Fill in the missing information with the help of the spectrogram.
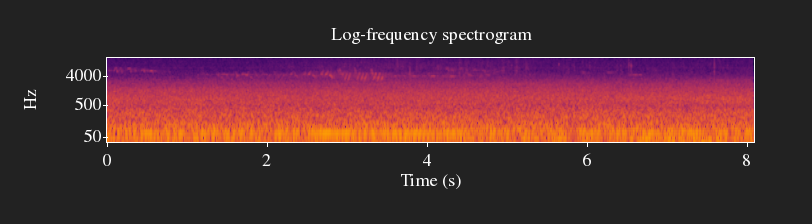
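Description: Steady rushing of a river out of sight, with a low rumble underneath. Faint, short, high bird chirps come here and there, a small cluster about three seconds in.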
